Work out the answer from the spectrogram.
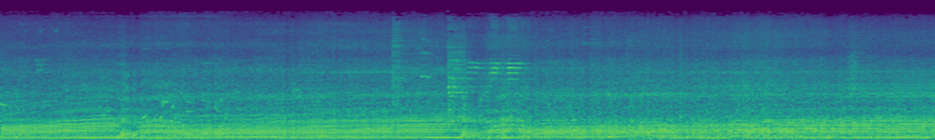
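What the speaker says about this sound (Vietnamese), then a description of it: "Chợ đầu mối thì lúc nào cũng đông đúc và nhộn nhịp như vậy." Motorcycles pass through the busy Ben Tre wholesale market, their engines loud and close, rising and falling as they rev and go by, over a constant rumble of traffic and market clatter.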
